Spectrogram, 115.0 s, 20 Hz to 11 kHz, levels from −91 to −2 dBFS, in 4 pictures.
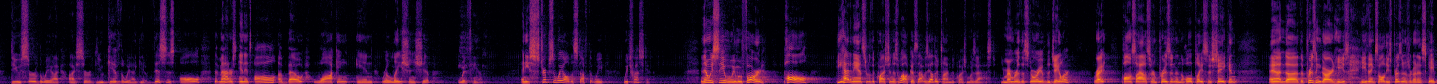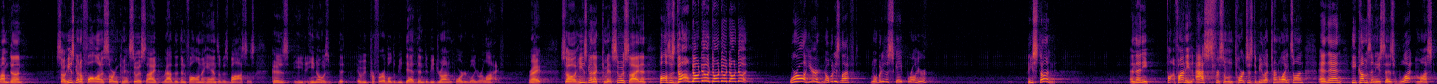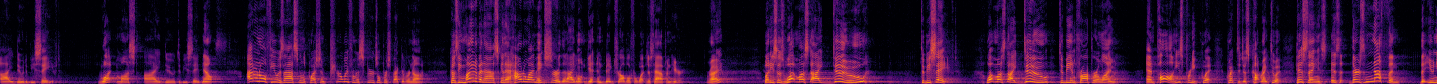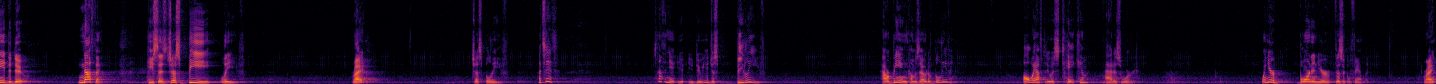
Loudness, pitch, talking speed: -28 LUFS, 230 Hz, 180 wpm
